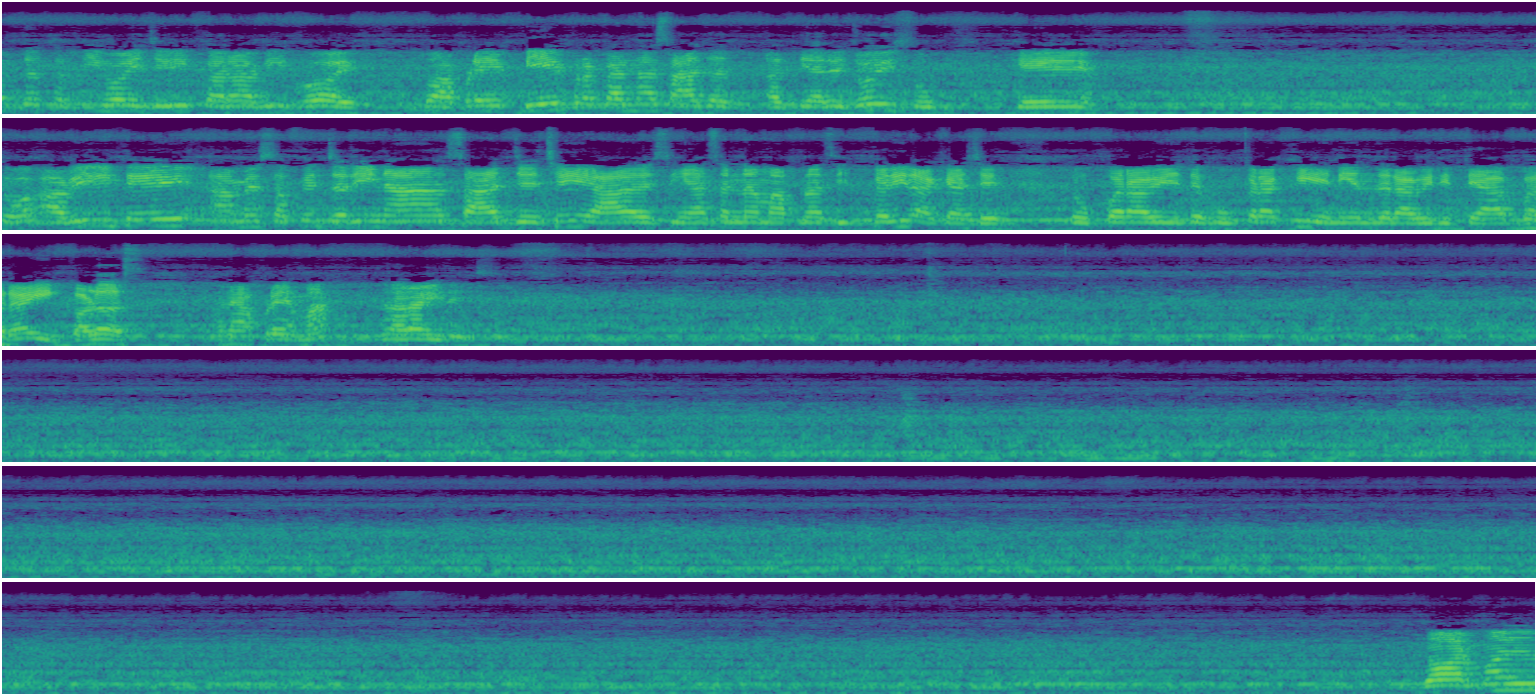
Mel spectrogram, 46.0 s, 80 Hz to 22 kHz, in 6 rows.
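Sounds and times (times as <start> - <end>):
electric fan motor humming: 0.0 - 46.0.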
